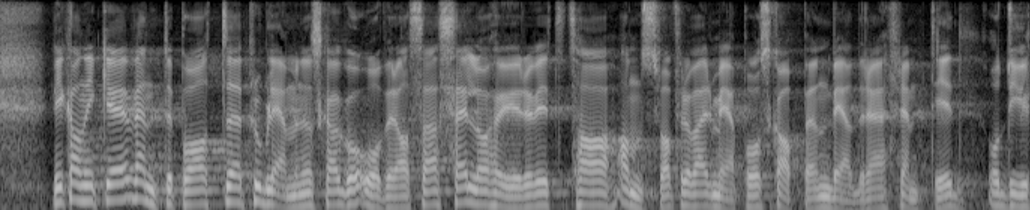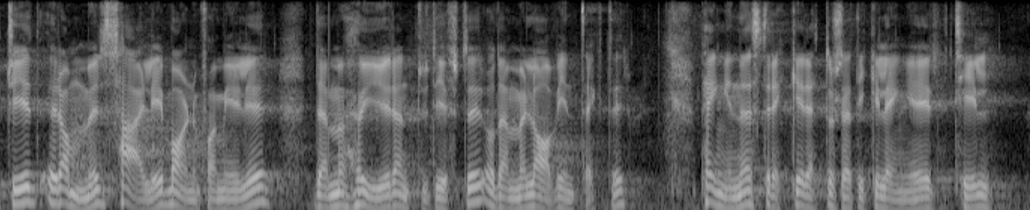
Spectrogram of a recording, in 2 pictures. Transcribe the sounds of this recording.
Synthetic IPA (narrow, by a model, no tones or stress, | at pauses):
ʋɪkʰɑnɪkːəʋɛnt̪əpʰɔɑt̪pʰɾʊbleːmənəskɑlɡoːʔoːʋəɾɑlsæɪsɛlːɔɦœʏəɾəʋɪlt̪ʰɑːɑnsʋɑːɾfɔɾɔʋæːɾəmɛpʰɔɔskɑːpəɛnbeːd̪ɾəfɾɛmt̪ʰiːd̪ | ɔd̪yːʈʰiːd̪ɾɑmːəɾsæːɭɪbɑːɳəfɑmiːlɪəɾd̪ɛmɛɦœʏəɾɛnt̪əʉːt̪jɪft̪əɾɔd̪ɛmmɛlɑːʋəɪnt̪ʰɛkt̪əɾ | pʰɛŋːənəst̪ɾɛkːəɾɛt̪ːɔʂɭɛt̪ːɪkːəlɛŋːəɾt̪ʰɪl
